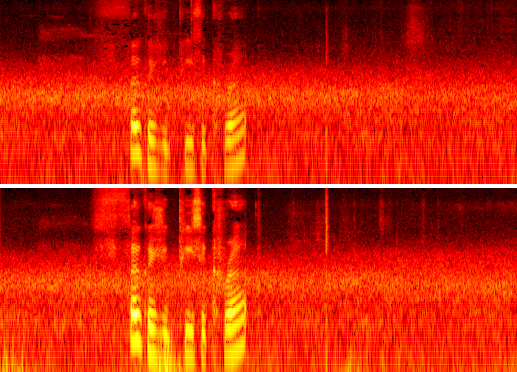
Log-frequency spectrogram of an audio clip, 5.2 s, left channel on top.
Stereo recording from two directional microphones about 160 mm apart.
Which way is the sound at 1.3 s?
20° right (ahead or behind).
